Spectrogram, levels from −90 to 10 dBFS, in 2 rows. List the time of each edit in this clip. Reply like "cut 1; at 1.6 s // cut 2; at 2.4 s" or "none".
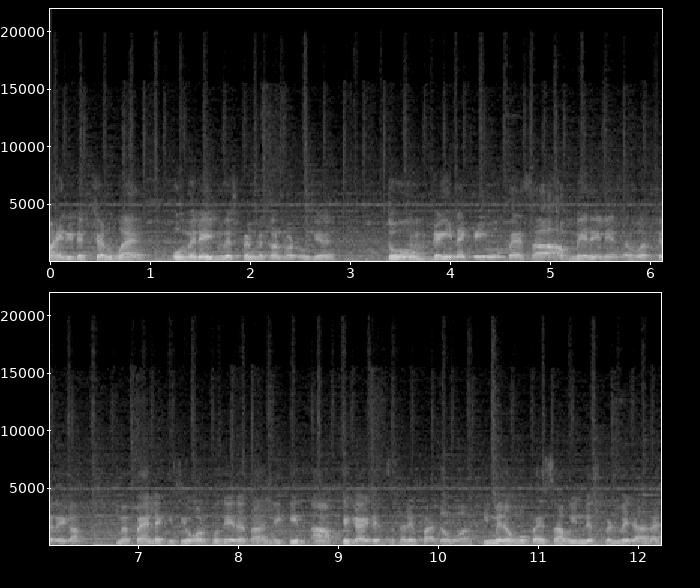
none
